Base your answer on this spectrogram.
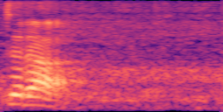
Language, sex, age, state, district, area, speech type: Marathi, female, 60+, Maharashtra, Mumbai Suburban, urban, read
